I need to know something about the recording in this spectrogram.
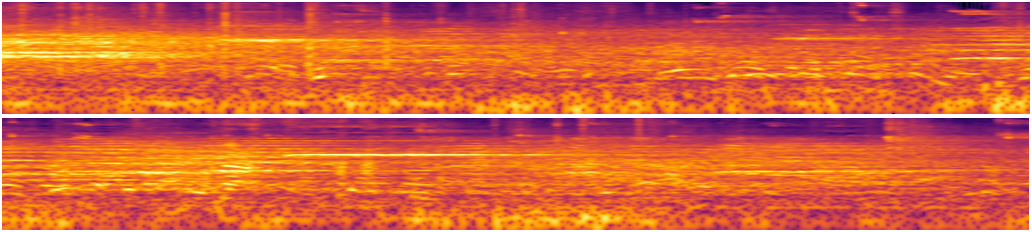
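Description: Many girls' voices talking and calling over one another in a large sports hall, with balls bouncing on the hard court floor now and then.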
